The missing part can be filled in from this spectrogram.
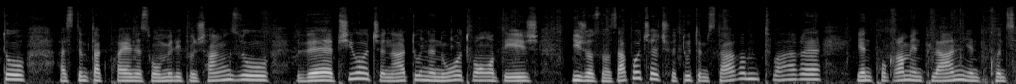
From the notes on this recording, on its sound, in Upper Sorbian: Smy dźensa live w Ralbicach pobyli, hdźež so nowa pěstowarnja twari!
